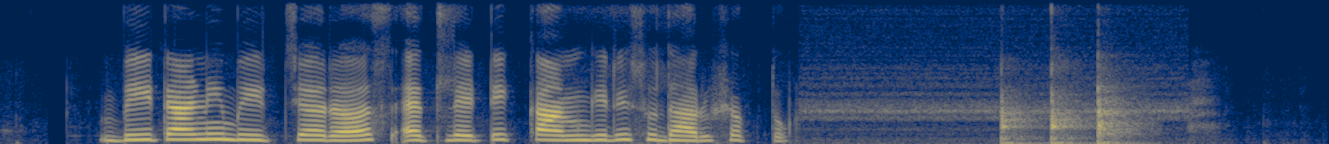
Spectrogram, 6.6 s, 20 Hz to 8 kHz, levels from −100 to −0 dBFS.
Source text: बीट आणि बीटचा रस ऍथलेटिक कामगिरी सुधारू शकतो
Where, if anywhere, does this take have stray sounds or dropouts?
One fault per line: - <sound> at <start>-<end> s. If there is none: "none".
- thud at 5.0-5.8 s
